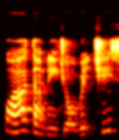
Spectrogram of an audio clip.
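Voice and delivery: high, loud, slow astonishment; taken-aback little girl, words stretched; Polly astonished. A narrator's reading. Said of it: "said Polly in astonishment".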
